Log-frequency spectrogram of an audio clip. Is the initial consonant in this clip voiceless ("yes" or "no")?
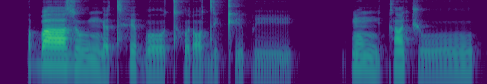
no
